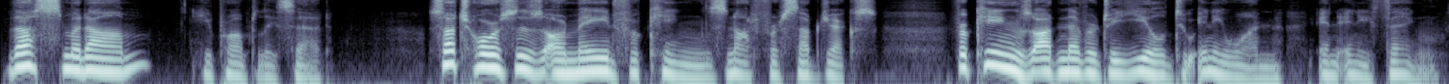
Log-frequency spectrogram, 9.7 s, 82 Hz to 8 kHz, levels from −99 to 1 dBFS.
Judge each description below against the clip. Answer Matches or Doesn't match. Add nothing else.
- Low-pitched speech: Doesn't match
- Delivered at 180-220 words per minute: Doesn't match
